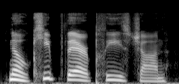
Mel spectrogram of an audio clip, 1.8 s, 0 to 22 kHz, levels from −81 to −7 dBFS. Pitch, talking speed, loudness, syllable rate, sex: 190 Hz, 165 wpm, -19 LUFS, 4.6 syllables/s, female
